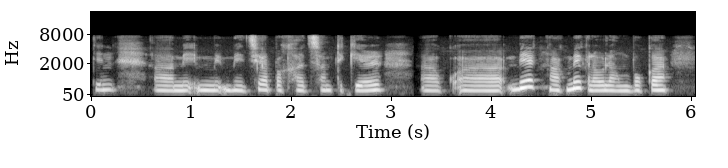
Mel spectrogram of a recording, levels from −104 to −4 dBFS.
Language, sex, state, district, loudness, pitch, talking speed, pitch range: Mizo, female, Mizoram, Aizawl, -18 LUFS, 200 Hz, 170 wpm, 195-215 Hz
